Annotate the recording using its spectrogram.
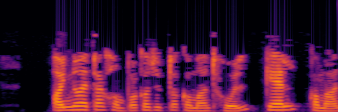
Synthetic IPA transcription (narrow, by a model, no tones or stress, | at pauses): ɔjnːɔɛtaxɔmpɔɹkɔzuk̚tɔkɔmandholkɛlkɔman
